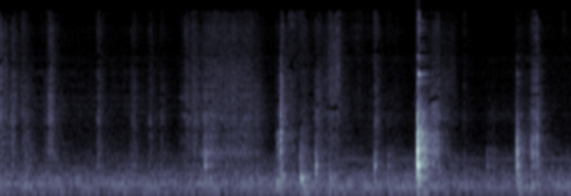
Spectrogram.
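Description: Soft rubbing of gnocchi dough being rolled by hand on a wooden board, then a metal bench scraper chopping down through the dough rope onto the board: two sharp knocks a little over a second apart, the first the loudest.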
